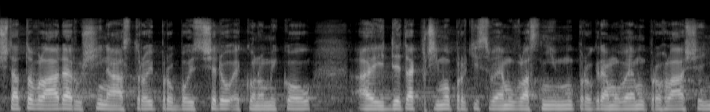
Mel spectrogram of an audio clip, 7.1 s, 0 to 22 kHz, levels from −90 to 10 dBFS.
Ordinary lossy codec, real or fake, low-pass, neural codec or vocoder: Opus, 64 kbps; real; 10.8 kHz; none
